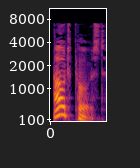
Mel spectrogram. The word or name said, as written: outpost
